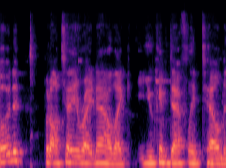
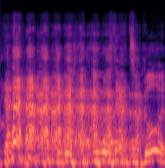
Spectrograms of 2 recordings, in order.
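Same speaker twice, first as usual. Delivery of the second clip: higher, louder, laughing through the words; a guy giggling at how good the beer is; laughing delight; 7 semitones higher, 5 dB louder, slower than usual. Retold or imitated. Bar stranger laughing as he tastes the strong beer. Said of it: "he's like".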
